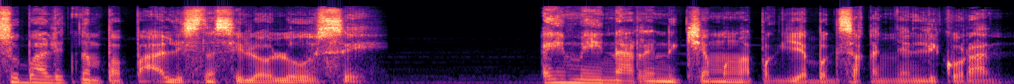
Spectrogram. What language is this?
Filipino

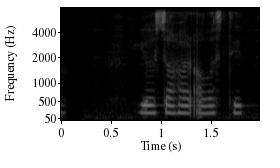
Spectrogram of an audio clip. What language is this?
Nepali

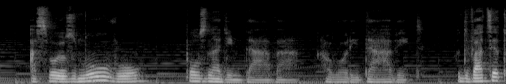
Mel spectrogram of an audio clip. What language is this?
Slovak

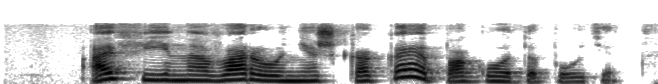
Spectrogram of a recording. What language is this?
Russian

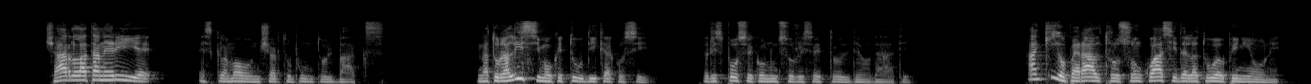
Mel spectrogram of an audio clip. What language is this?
Italian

